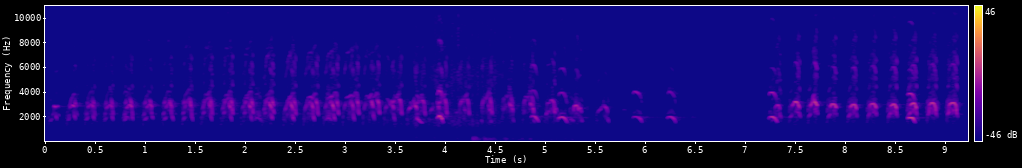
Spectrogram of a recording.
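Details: Osprey pair at a nest with chicks, the female with an injured leg, 10 July 2019 before dawn; a fast run of high whistled chirps, about two per second, a brief thump midway, then a renewed burst, over a steady low hum.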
